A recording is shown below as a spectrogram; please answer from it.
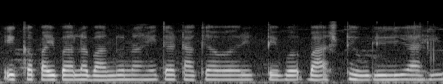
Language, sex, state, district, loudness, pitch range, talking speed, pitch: Marathi, female, Maharashtra, Washim, -17 LUFS, 215-220 Hz, 150 wpm, 215 Hz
